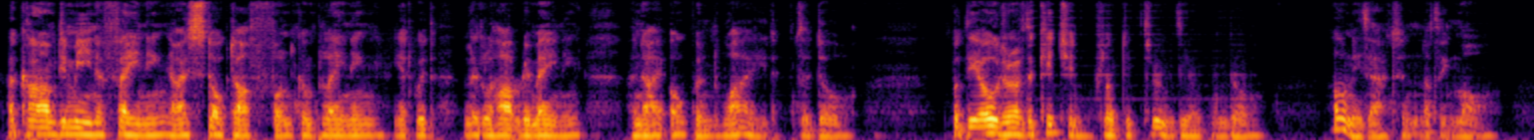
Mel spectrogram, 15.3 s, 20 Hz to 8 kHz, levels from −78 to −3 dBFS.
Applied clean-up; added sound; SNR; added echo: neural separator model SepFormer DNS4.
